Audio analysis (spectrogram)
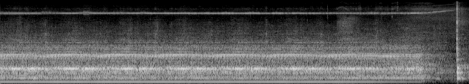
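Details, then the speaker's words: Meat Your Maker 1 HP meat grinder, new, grinding without the plunger: smooth even motor hum holding constant under load, then winding down cleanly; healthy running. "It's grabbing and it's pushing them through. I didn't have to use the plunger at all."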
